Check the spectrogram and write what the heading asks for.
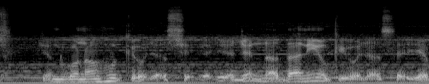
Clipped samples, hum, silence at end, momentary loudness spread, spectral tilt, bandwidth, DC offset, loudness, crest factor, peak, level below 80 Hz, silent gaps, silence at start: under 0.1%; none; 0 s; 6 LU; -6.5 dB/octave; 15.5 kHz; under 0.1%; -25 LUFS; 14 dB; -12 dBFS; -38 dBFS; none; 0 s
